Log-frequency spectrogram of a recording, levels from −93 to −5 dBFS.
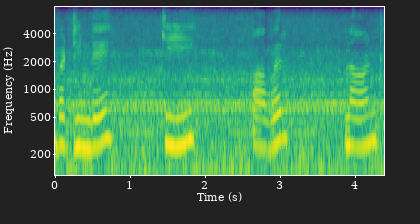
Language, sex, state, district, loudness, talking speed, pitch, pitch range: Hindi, female, Punjab, Fazilka, -14 LUFS, 70 wpm, 250 Hz, 240-270 Hz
